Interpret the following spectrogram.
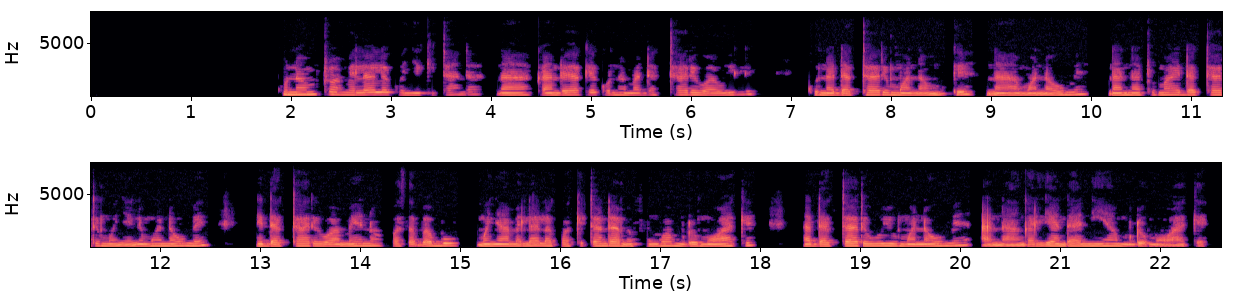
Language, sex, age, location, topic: Swahili, female, 25-35, Nakuru, health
